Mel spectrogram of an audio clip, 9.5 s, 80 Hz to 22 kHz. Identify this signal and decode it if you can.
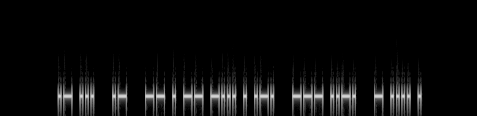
Morse code, heard as a keyed tone, about 22 wpm, 700 Hz. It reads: AS A MEMBER OF THE
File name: practice / 22wpm / Build A Phrase - 5-Word Phrases - 22wpm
